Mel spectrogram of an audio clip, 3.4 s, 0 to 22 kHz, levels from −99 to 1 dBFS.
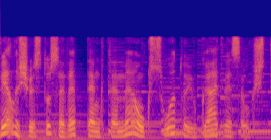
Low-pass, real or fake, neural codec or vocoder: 7.2 kHz; real; none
